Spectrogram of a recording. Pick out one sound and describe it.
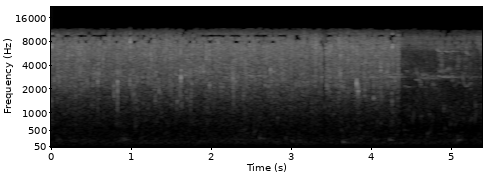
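Water splashes steadily from a watering can.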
